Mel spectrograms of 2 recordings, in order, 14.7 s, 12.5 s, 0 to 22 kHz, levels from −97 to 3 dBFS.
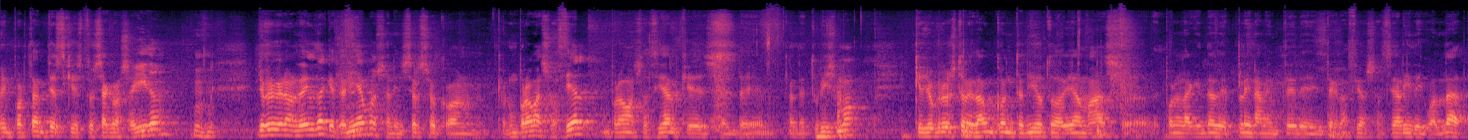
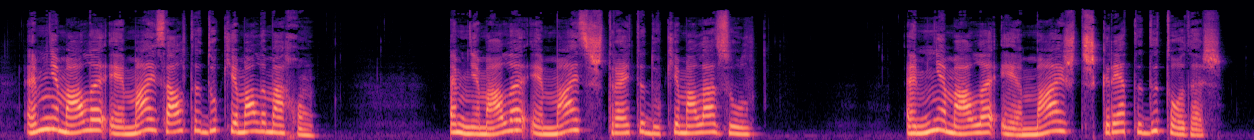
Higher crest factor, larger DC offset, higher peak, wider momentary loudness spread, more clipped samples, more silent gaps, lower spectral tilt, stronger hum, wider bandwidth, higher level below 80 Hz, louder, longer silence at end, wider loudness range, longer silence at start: about the same, 18 dB vs 14 dB; neither; about the same, -4 dBFS vs -4 dBFS; first, 11 LU vs 8 LU; neither; neither; about the same, -5.5 dB/octave vs -5.5 dB/octave; neither; about the same, 17.5 kHz vs 16.5 kHz; about the same, -58 dBFS vs -58 dBFS; second, -23 LUFS vs -17 LUFS; second, 0 s vs 0.35 s; about the same, 3 LU vs 3 LU; second, 0 s vs 0.25 s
